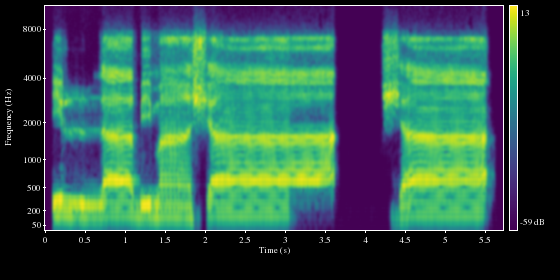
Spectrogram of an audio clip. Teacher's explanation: Nabroh itu sifat menekan pada suatu huruf, khususnya di sini pada hamzah. Cara membacanya adalah dengan ditekan, dihentak. Illa bima syaa, ditekan.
